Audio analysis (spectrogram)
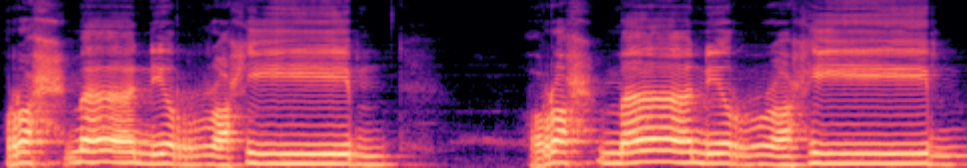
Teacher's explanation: যে বড় হা রয়েছে সেই বড় হাটা চিকন হয়, আর যে ছোট হা রয়েছে সেটা মোটা হয়। তো এখানে রয়েছে বড় হা, একটু চিকন করে বলতে হবে,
